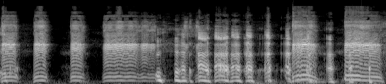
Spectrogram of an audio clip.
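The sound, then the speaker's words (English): A duck call is blown in a rapid series of quacks that rise and tumble like laughter, loud, with short choppy bursts and no talking. “Can you make it sound like he's laughing?”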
